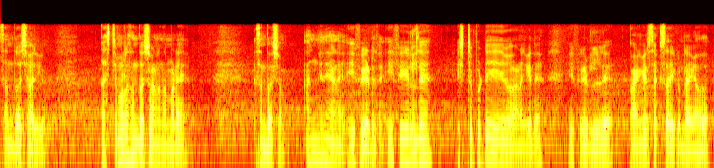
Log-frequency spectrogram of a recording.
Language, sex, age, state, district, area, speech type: Malayalam, male, 18-30, Kerala, Idukki, rural, spontaneous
